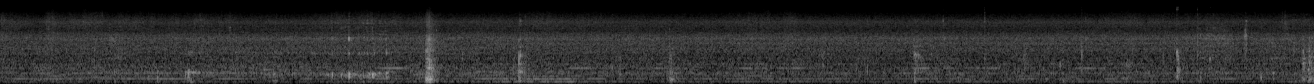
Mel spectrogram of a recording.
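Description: Steady background hiss with a faint low hum, broken by a few light clicks and knocks, the sharpest about four seconds in.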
